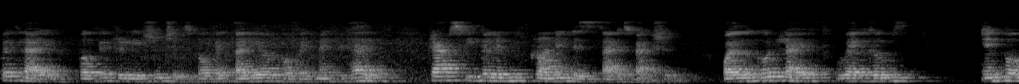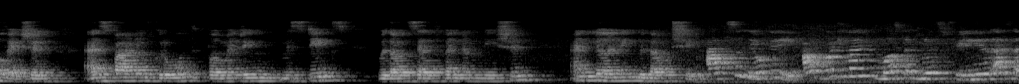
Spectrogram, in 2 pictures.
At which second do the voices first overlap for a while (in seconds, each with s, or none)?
none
